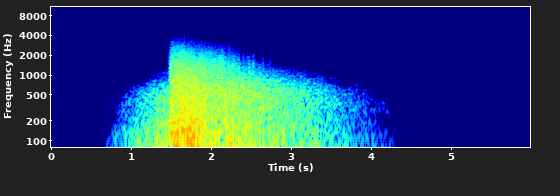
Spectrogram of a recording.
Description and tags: Synthesized Thunder Slow 04
Synthesized using a Korg microKorg
synthesis, lightning, weather, thunder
